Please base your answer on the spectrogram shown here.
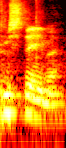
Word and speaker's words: Mastema: How do you actually pronounce it? It is Mastema.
